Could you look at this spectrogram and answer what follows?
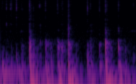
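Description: Keys clatter on a computer keyboard in short bursts of quick, close clicks, a few taps at a time with brief pauses between, quiet and with no talking.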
